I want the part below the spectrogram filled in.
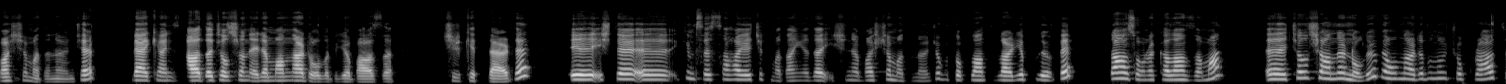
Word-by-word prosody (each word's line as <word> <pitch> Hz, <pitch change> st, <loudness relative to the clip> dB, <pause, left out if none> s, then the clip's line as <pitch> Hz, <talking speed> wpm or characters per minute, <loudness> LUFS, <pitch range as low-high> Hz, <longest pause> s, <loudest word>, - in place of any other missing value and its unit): başlamadan 170 Hz, -7 st, -5 dB
önce 135 Hz, -, -1 dB, 0.4 s
belki, 195 Hz, 0 st, +5 dB
hani, 185 Hz, -1 st, -2 dB
sahada 185 Hz, +1 st, +7 dB
çalışan 195 Hz, 0 st, -2 dB
elemanlar 180 Hz, +2 st, +2 dB
da -, -, -3 dB
olabiliyor 135 Hz, 0 st, -7 dB
bazı 130 Hz, +1 st, -1 dB, 0.5 s
şirketlerde, 400 Hz, -5 st, 0 dB, 0.4 s
eee, 450 Hz, -1 st, +8 dB
işte, 255 Hz, -, -1 dB
eee, 220 Hz, -3 st, +3 dB
kimse 255 Hz, -5 st, -6 dB
sahaya 225 Hz, -1 st, -2 dB
çıkmadan 175 Hz, -8 st, -12 dB
ya 180 Hz, +1 st, -16 dB
da 185 Hz, -, +1 dB
işine 195 Hz, -1 st, -14 dB
başlamadan 195 Hz, -5 st, -10 dB
önce 165 Hz, +12 st, -13 dB
bu 220 Hz, -, -25 dB
toplantılar 200 Hz, -2 st, -2 dB
yapılıyor 225 Hz, -4 st, -4 dB
ve 295 Hz, +3 st, +3 dB, 0.3 s
daha 270 Hz, 0 st, +5 dB
sonra 215 Hz, -4 st, -7 dB
kalan 215 Hz, 0 st, +1 dB
zaman, 210 Hz, -, -2 dB, 0.4 s
eee, 240 Hz, 0 st, +5 dB
çalışanların 280 Hz, -4 st, 0 dB
oluyor 190 Hz, -, -4 dB
ve 305 Hz, -, -1 dB
onlar 260 Hz, -3 st, -2 dB
da 255 Hz, -, -8 dB
bunu 275 Hz, +1 st, -12 dB
çok 245 Hz, -2 st, -13 dB
rahat, 270 Hz, +5 st, -4 dB
210 Hz, 155 wpm, -21 LUFS, 185-250 Hz, 0.5 s, eee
